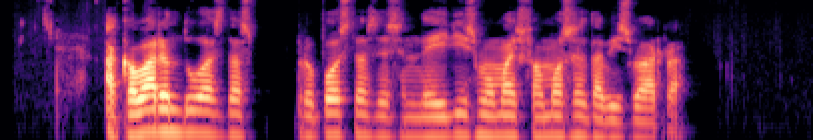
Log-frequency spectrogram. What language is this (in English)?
Galician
